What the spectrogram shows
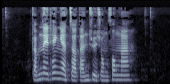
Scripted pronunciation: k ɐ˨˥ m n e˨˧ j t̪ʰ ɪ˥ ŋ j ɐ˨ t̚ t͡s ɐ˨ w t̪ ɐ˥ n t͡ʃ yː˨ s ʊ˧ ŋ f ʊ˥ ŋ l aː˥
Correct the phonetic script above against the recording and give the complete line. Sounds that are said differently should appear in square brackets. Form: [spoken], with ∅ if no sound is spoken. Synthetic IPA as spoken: k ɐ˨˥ m n e˨˧ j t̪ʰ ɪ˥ ŋ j ɐ˨ t̚ t͡s ɐ˨ w t̪ [ɐ˨˥] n t͡ʃ yː˨ [t͡s] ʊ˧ ŋ f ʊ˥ ŋ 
